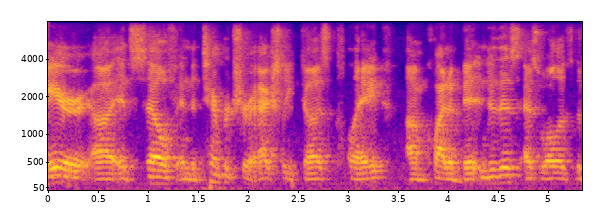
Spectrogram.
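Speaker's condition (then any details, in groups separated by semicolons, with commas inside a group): No condition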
